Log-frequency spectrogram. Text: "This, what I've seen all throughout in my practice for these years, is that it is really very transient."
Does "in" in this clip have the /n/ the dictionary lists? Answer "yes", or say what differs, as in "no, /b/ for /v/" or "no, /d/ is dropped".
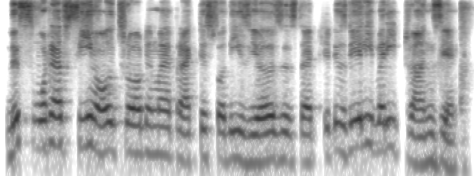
yes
